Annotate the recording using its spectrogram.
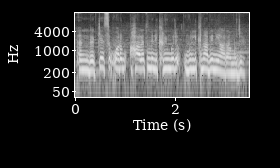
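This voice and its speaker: A brisk, high-pitched woman from India, a mountaineer, is a guest in an interview, recounting an ordeal. Her retelling is vivid and urgent, full of restarts. The recording sounds dull and lo-fi, with faint music behind her.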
